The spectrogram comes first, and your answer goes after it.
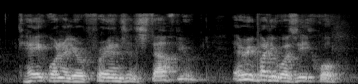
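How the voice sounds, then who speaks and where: A man's fairly high voice with an American accent and lively intonation at a moderate pace, with audible room echo. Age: 90s. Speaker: war veteran. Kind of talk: interview. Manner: halting.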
